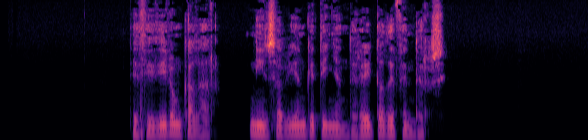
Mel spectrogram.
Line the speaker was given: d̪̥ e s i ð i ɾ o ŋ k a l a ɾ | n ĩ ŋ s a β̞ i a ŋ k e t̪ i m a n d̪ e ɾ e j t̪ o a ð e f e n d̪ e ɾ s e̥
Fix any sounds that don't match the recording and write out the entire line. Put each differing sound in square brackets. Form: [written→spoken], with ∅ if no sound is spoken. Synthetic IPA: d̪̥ e [s→θ] i ð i ɾ o ŋ k a l a ɾ | n ĩ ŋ s a β̞ i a ŋ k e t̪ i [m→ɲ] a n d̪ e ɾ e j t̪ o a ð e f e n d̪ e ɾ s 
